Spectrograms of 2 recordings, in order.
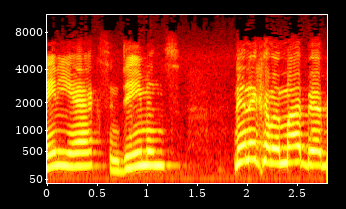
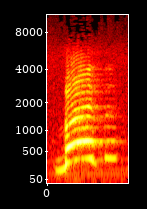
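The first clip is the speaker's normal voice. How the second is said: higher, drawn-out call of "Bertha"; 5 semitones higher, slower than usual. Retold or imitated. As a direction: call across the house to your wife, bored. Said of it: "He's looking at my aunt going".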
